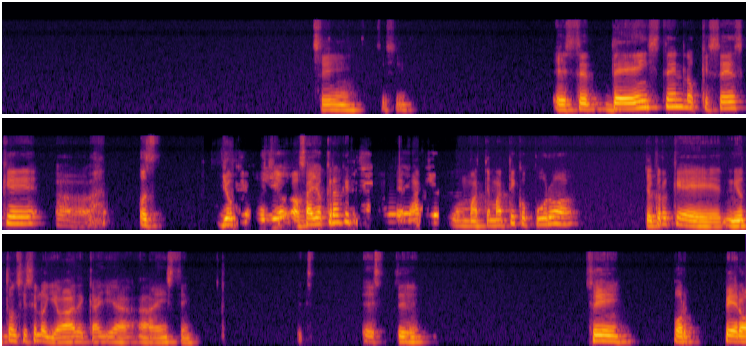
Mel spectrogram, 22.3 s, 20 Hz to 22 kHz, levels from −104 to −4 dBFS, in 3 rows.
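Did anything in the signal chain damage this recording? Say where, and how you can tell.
Yes. Speech suppressed in double talk occurs at 9.57–10.38 s and 10.96–11.99 s, with drops of roughly 30 and 40 dB, likely from the call-processing echo canceller ducking both talkers during overlap.

The other side's voice is leaking through at 10.94–11.16 s, about 20 dB below the speech, and again at 11.43–11.83 s near equal level. This is likely residual loudspeaker echo the canceller failed to remove.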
